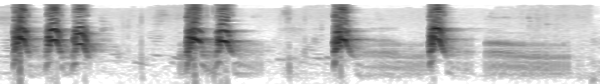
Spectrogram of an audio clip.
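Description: A small dog yapping at a window: seven sharp, high-pitched barks, a quick run of three, then two, then two single barks. A faint low buzzing sound lies between the last barks.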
